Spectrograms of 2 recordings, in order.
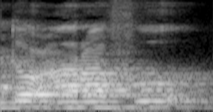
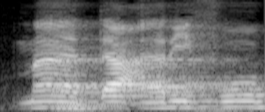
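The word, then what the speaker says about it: تعرف: Falladhi yata'ayyanu farduhu min ilmi tauhidi miqdaru ma tu'rafu bihi usul ad-dini wa huwa bacanya ma ta'rifu bihi usul ad-dini. Nah, itu maf'ul bihnya.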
